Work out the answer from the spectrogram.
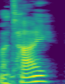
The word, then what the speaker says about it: Mattei: the capital order by clada mate I think that's how you pronounce her name matai was another great read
